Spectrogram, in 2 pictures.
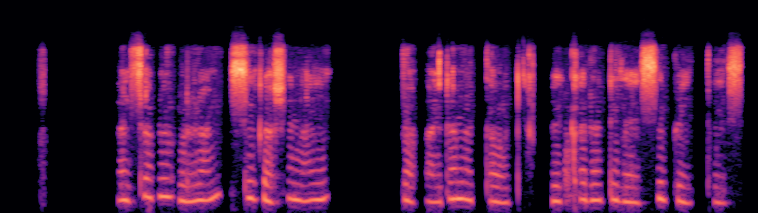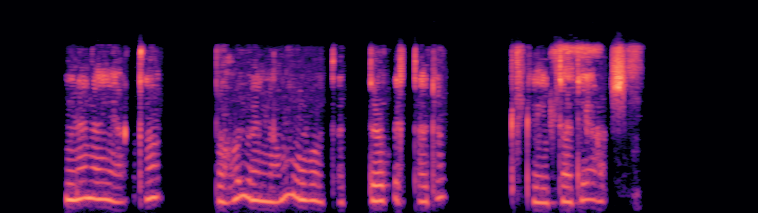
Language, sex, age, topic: Gamo, female, 18-24, government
